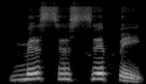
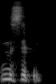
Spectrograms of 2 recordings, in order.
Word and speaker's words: Mississippi: Lewisville here um but do not say Mississippi it's Mississippi is Mississippi Taurus corn ER what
